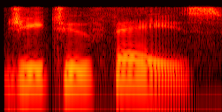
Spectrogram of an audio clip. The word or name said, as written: Ga2a phase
